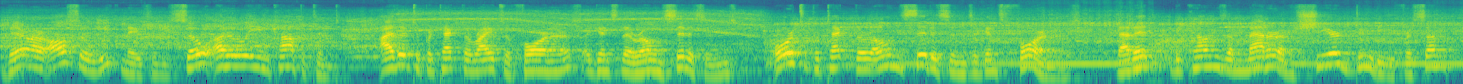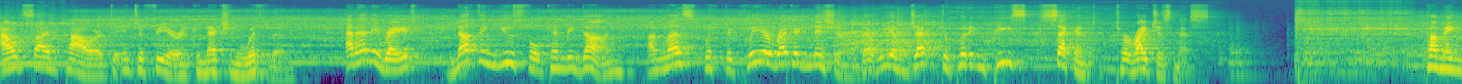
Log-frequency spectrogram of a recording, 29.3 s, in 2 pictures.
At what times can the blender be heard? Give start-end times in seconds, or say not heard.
0.0-29.2.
